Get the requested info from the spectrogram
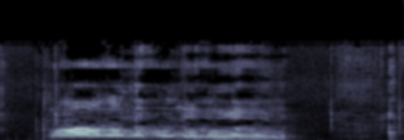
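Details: Pet cat grumbling and meowing as though wanting to go along to the market: one long drawn-out meow, strongly harmonic, starting high then sliding slowly downward for over two seconds, followed by a short click and quiet room.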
